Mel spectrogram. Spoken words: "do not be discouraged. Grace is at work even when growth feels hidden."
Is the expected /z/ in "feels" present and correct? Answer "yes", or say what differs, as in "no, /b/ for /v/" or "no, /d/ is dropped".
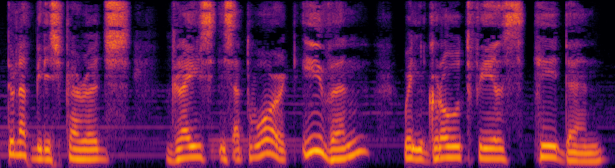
no, /s/ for /z/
